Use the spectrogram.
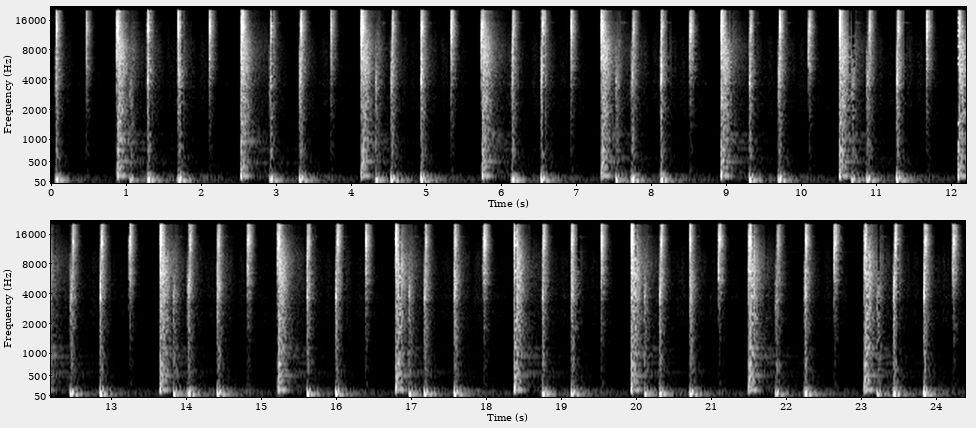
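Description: A six stroke roll pattern is played on a drumset as a practice exercise: crisp, evenly repeated bursts of drum and cymbal strokes in a steady looping rhythm, loud and close with no voices.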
